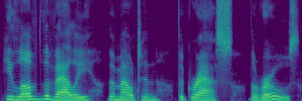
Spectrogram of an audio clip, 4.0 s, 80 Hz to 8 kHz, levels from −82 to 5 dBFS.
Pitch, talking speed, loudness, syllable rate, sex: 210 Hz, 150 wpm, -18 LUFS, 3.9 syllables/s, female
